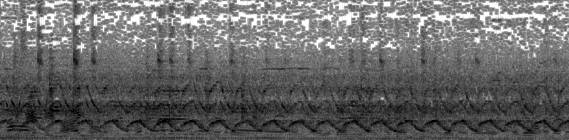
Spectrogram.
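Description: A vehicle siren on a fast yelp, its pitch sweeping up and down about three times a second without a break.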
